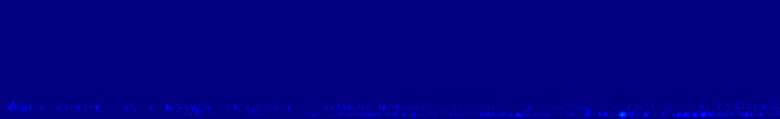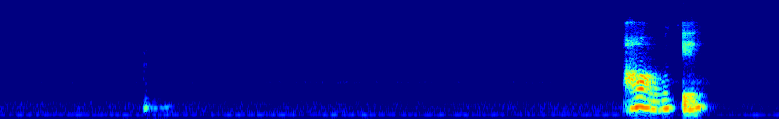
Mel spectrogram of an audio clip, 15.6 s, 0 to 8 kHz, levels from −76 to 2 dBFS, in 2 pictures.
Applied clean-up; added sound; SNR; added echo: neural mask model DeepFilterNet 3.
